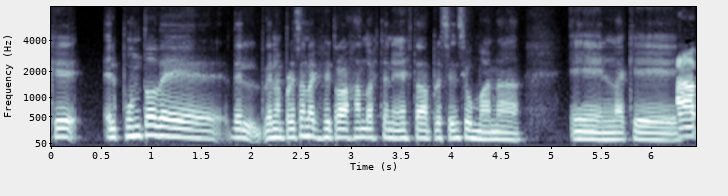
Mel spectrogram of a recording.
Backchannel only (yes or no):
no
